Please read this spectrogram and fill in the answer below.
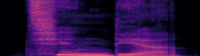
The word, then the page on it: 庆典: qìng diǎn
